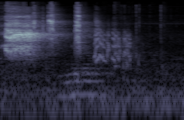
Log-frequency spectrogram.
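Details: Budgerigar giving a loud, harsh squawk followed by a few quick scratchy chirps that fade out.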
